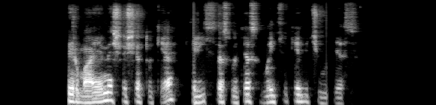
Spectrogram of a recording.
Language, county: Lithuanian, Vilnius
